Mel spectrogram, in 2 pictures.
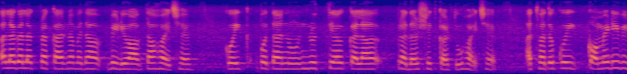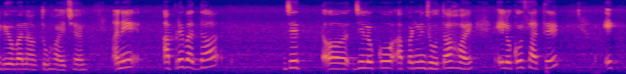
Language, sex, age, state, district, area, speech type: Gujarati, female, 18-30, Gujarat, Surat, urban, spontaneous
